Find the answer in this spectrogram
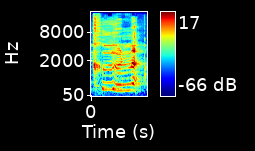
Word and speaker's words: Kuhn: I just tell people like a Q plus an N. Okay.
